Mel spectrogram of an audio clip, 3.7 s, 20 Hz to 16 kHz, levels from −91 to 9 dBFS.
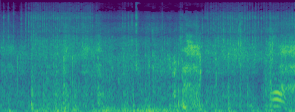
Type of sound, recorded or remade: recorded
